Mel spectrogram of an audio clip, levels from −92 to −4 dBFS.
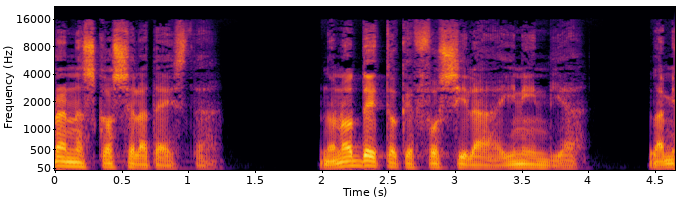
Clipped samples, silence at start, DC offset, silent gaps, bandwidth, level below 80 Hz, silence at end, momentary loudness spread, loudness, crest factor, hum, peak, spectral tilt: under 0.1%; 0 s; under 0.1%; 1.70-1.98 s; 16.5 kHz; -40 dBFS; 0 s; 16 LU; -18 LUFS; 18 dB; none; -2 dBFS; -3.5 dB/octave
